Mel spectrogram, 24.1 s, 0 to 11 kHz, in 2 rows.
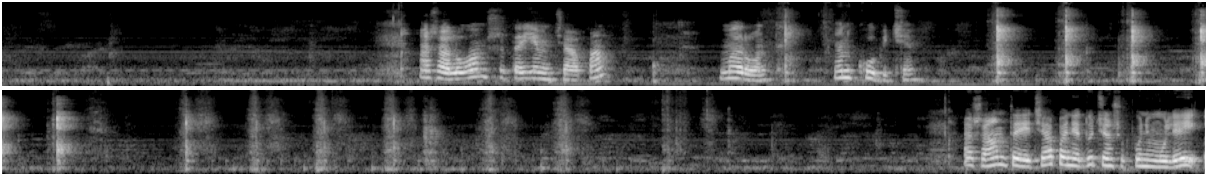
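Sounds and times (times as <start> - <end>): knife chopping on wooden board: 7.7 - 8.3, 9.8 - 13.1, 13.8 - 18.0, 18.6 - 19.3.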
